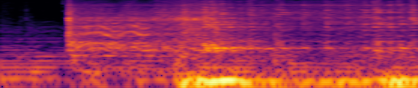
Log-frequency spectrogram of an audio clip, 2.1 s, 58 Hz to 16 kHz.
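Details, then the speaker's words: 1974 AMC Gremlin with Cadillac 500 engine, after adding washers to water pump flange bolts: engine catches and runs rough with gritty scraping underneath; drive pulleys still rubbing against each other. "no still doing it it's the pulley hitting each other"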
